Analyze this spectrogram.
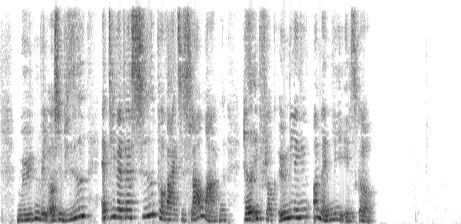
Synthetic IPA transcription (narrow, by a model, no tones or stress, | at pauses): myːd̥n̩ʋe̝lʔɒ̽səʋiːð̞ˠəʔæd̥iʋæd̥æɐsːiːð̞ˠəpʰɒ̽ʋɑ̈ɪ̰t͡sʰe̝lslɑ̈ʊmɑ̈ːɡ̥n̩ | hæð̞̩ˠe̝nflɒ̽ɡ̥øŋle̝ŋəɒ̽mænliəʔelsɡ̥ɐː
